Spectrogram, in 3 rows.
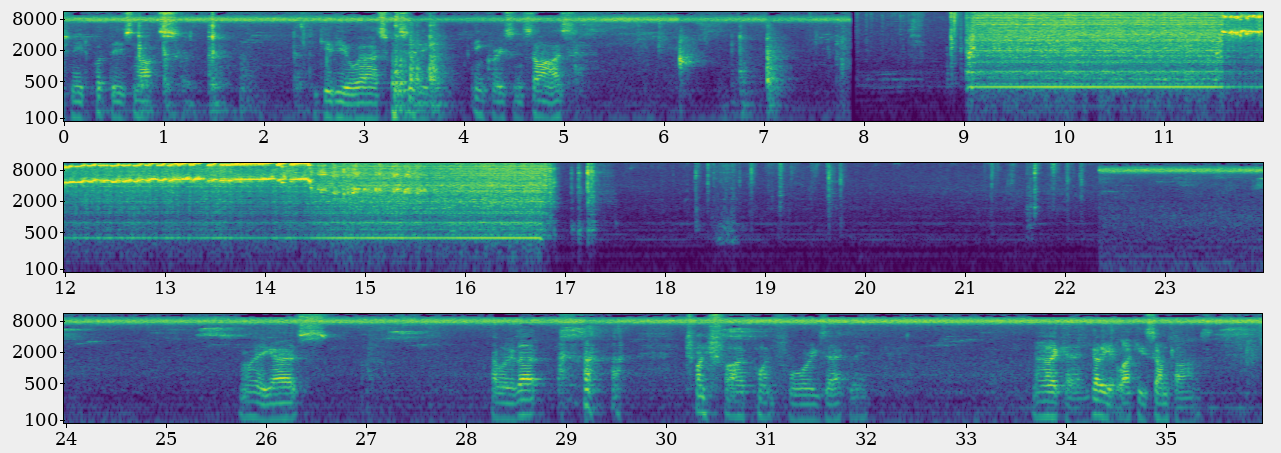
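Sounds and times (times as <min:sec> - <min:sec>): crickets chirping: 0:00.0 - 0:07.8, 0:11.0 - 0:15.8, 0:22.3 - 0:35.9
lathe humming: 0:09.0 - 0:16.9
reamer squealing and chattering: 0:11.2 - 0:16.8.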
